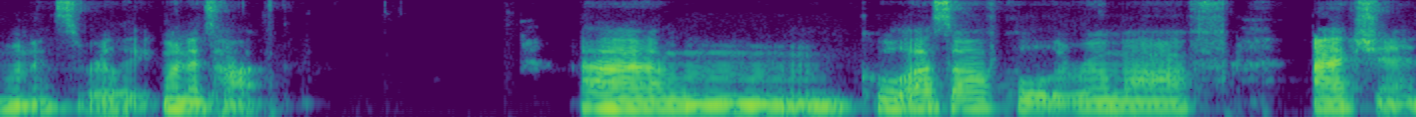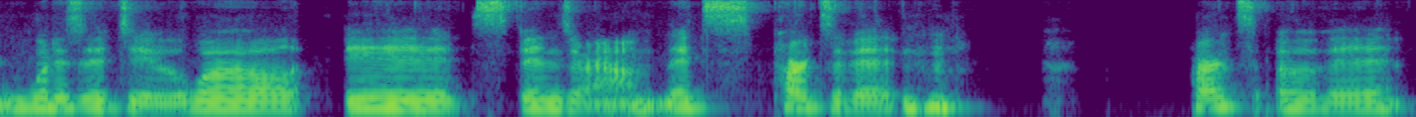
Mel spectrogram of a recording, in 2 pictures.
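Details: Acted: a female speech-language therapist role-plays a person with expressive aphasia after stroke, describing an object's features when unable to retrieve its name; anomia with circumlocution (expressive aphasia).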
